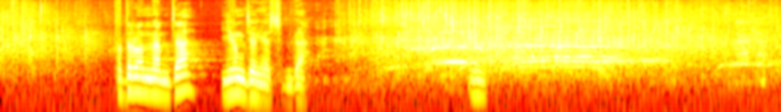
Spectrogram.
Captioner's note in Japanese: 拍手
